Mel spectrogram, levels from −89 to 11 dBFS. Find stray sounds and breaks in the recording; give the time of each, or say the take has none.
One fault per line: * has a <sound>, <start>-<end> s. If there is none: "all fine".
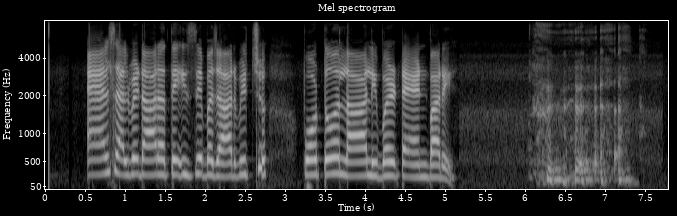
* has a laugh, 6.0-7.6 s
